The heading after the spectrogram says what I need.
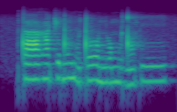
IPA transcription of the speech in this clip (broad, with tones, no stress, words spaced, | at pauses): taː˦ ɣã˦t͡ʃe˦dũ˦ ɡũ˨ toː˦˨ɲo˧ mu˨dɔ̃˧kiː˦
